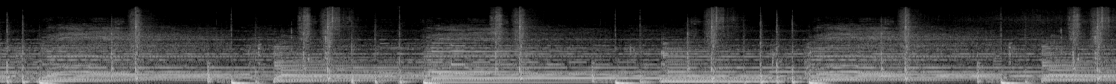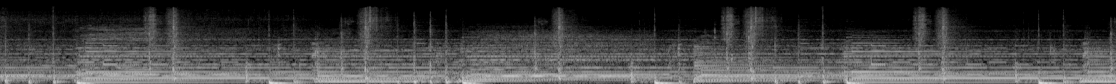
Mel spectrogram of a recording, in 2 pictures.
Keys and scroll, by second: 5.9 ctrl+=, 6.1 ctrl+-, 6.8 ctrl+=, 7.4 ctrl+-, 7.8 ctrl+=, 8.4 space, 12.5 ctrl+alt+z.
